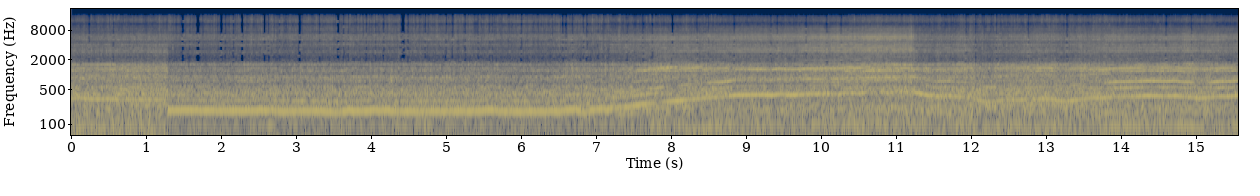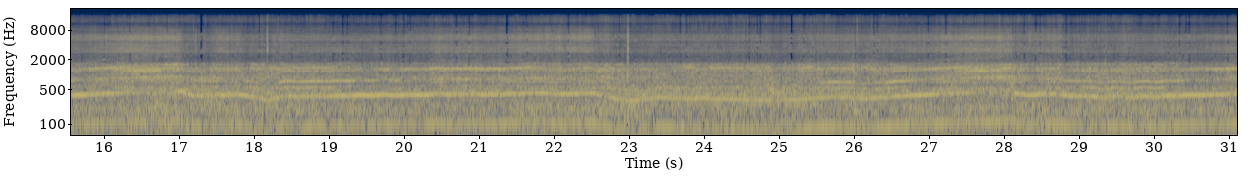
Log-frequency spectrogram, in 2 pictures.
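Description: Micro sprint car engine heard from inside the cockpit. It runs low and steady at caution pace for the first several seconds, then revs up at about seven seconds and holds high revs, with a short dip every few seconds as the throttle is lifted for the corners.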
